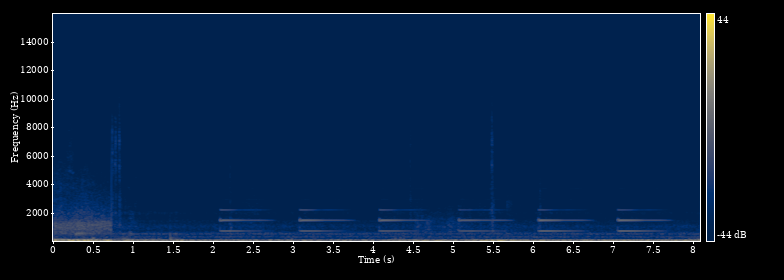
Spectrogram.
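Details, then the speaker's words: 2005 Ford F150 that would not start after refuelling, restarted after a 5-gallon fill-up with a new EVAP purge valve fitted: catches quickly into a low, steady idle with door chime pinging; faulty purge valve was the cause; normal start and idle. "look at that beautiful that was it purge valve was uh faulty"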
